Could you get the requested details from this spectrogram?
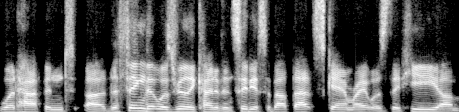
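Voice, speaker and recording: Moderate pace and ordinary pitch variation from a man with a fairly high pitch. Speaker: IT manager giving staff training. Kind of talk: presentation to staff. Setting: room with live audience, recorded to Zoom. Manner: soft-spoken; hesitant, many fillers.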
